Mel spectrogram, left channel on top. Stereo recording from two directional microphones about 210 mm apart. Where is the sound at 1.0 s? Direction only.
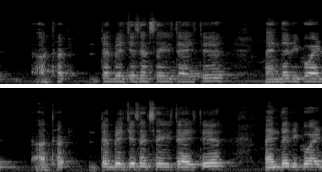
55° right (ahead or behind).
